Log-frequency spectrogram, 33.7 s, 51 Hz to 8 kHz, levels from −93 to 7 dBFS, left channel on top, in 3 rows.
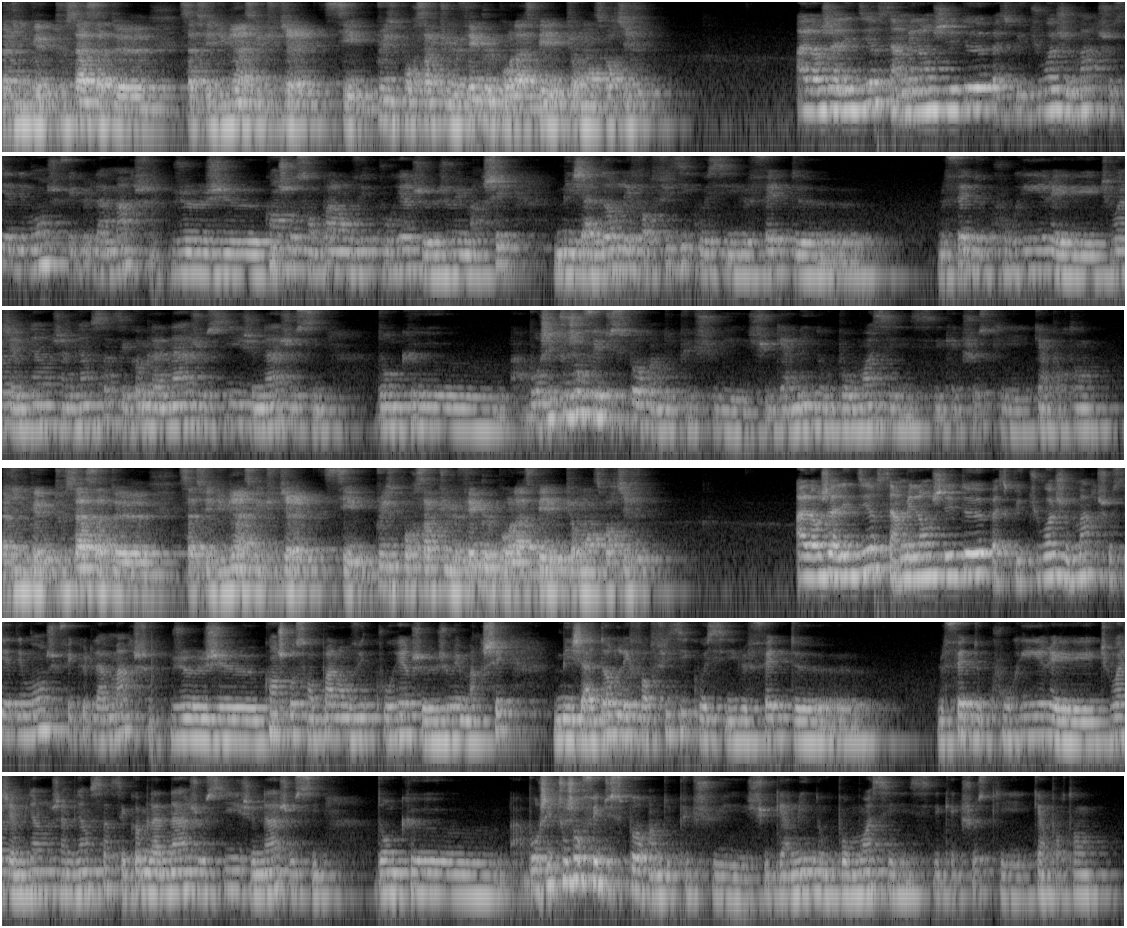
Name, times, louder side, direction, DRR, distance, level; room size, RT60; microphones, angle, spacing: voice 1, 0.0-6.4, left 1 dB, 25° right, -4 dB, 0.8 m, -26 dB
voice 2, 7.9-20.0 20.6-25.9 26.2-33.3, right 2 dB, 60° right, 3 dB, 0.3 m, -29 dB
2.5 x 2.2 x 2.8 m, 0.92 s
head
